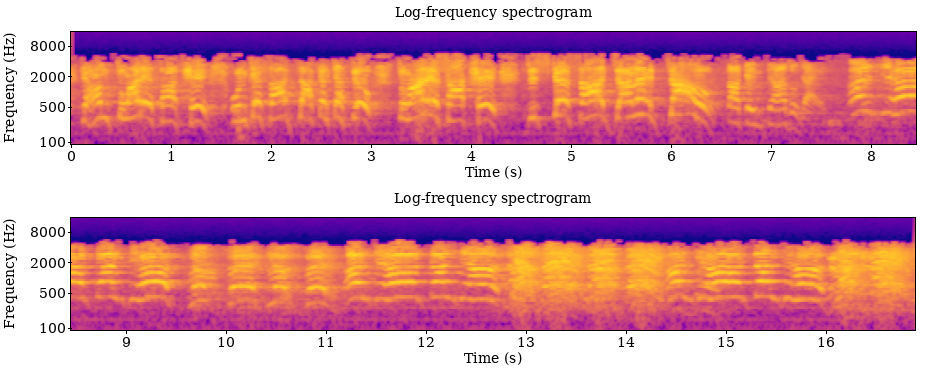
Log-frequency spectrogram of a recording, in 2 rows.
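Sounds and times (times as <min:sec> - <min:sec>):
speech: 0:00.1 - 0:16.8
crowd chanting a slogan in unison at a rally: 0:12.7 - 0:14.5, 0:16.0 - 0:16.8.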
